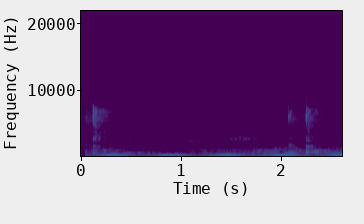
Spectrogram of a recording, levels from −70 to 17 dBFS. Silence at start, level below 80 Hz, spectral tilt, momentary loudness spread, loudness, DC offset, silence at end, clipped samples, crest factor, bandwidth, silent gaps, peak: 0.05 s; -58 dBFS; -5 dB/octave; 5 LU; -48 LUFS; under 0.1%; 0 s; under 0.1%; 18 dB; 9.6 kHz; none; -28 dBFS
